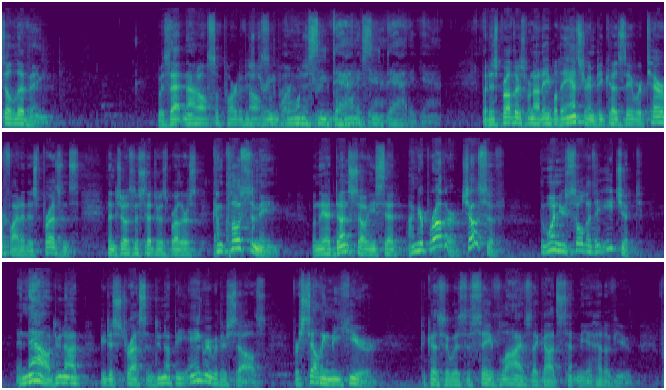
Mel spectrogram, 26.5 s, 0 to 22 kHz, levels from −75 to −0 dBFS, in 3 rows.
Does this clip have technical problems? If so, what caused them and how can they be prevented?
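Yes. From 3.29 to 5.85 s a doubled audio track appears: one full-band copy trails roughly 0.7 s behind, a few dB quieter. Unlike an echo, it has no decay or room colour and starts and stops abruptly. A second, slower capture path or a misaligned edit is the likely cause. Prevent it by routing each source only once and checking edits for overlapping copies.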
